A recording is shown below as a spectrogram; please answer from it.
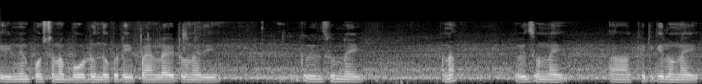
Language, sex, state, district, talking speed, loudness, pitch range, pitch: Telugu, male, Andhra Pradesh, Srikakulam, 110 wpm, -16 LUFS, 110-120 Hz, 115 Hz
